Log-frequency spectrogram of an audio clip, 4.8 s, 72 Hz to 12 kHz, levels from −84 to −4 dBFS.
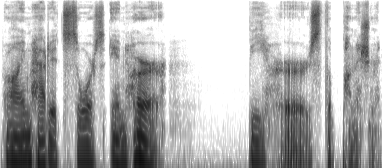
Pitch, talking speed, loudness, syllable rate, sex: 80 Hz, 140 wpm, -20 LUFS, 4.0 syllables/s, male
